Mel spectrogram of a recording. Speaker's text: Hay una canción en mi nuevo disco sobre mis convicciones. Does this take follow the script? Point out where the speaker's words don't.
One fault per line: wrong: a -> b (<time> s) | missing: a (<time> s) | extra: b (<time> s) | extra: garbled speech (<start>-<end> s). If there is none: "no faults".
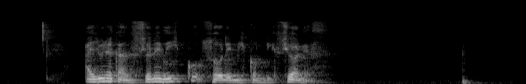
missing: mi nuevo (1.6 s)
